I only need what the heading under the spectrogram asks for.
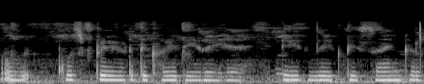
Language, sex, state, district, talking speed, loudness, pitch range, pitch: Hindi, female, Rajasthan, Bikaner, 155 wpm, -17 LUFS, 190-205 Hz, 200 Hz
